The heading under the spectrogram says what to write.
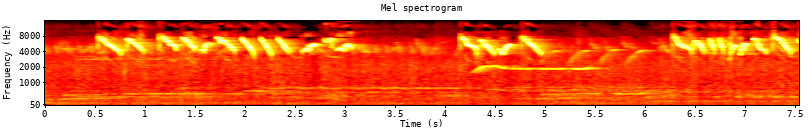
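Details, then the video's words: Mountain white-eye (pleci) singing vigorously, the 'gacor' style: rapid, high, thin twittering phrases of quick downslurred notes in three bursts separated by short pauses, with a steady whistled tone in the middle. Quiet background. "Pleci Gacor"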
